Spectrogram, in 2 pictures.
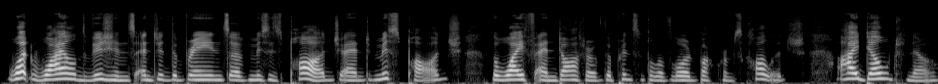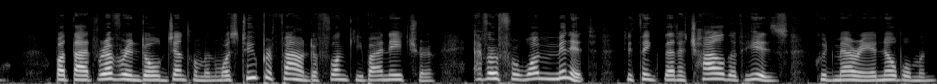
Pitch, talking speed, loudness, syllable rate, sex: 210 Hz, 170 wpm, -19 LUFS, 4.8 syllables/s, male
